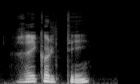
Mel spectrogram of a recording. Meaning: to harvest (to reap)
- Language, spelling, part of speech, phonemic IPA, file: French, récolter, verb, /ʁe.kɔl.te/, Fr-récolter.ogg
